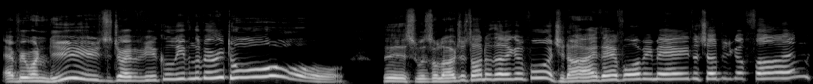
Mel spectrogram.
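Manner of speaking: high, stiff, pompous put-on voice; indignant tall man. Tall driver scolding Nelson in a high pompous voice. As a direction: lecture the boy with wounded dignity. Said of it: "It's like".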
